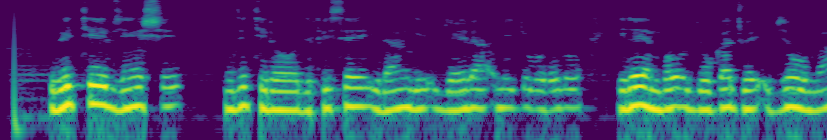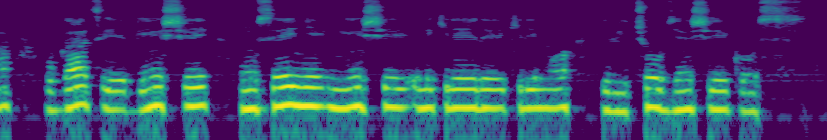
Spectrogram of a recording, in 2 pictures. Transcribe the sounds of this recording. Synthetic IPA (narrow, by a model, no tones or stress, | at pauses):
iβitʰivjiːnʃiː | nzitʰiɾo̞zifise̞iɾaːŋɡiiɟeɾaniɾɟuβuɾuɾu | iɾe̞ːmbo̞ɾɟuːɡad͡ʒwe̞ivjuːma | ub̚ɡaːt͡sib̚ɡiːnʃi | umuse̞ɲimɲiːnʃinikiɾe̞ːɾe̞kʰiɾimŋo̞ | iβit͡ʃuvjiːnʃibɡo̞ːse̥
